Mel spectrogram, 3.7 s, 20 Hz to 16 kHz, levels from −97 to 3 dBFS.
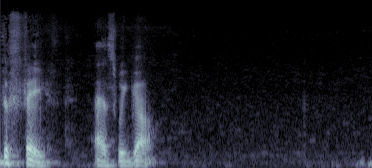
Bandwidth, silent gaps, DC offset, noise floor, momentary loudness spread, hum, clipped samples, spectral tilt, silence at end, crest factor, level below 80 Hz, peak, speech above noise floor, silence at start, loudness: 12 kHz; none; under 0.1%; -68 dBFS; 10 LU; none; under 0.1%; -8 dB/octave; 0 s; 22 dB; -46 dBFS; -6 dBFS; 43 dB; 0 s; -27 LUFS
